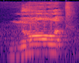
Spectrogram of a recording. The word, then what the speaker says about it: north: And as I told you earlier, R is not pronounced in English words, especially when it occurs in the middle or at the end.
